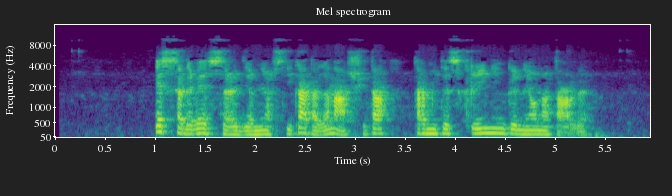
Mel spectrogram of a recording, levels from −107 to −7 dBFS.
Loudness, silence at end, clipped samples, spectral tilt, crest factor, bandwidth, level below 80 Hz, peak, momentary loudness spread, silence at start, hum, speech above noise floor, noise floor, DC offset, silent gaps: -20 LUFS; 0.6 s; under 0.1%; -5.5 dB/octave; 20 dB; 7.2 kHz; -54 dBFS; -2 dBFS; 5 LU; 1 s; none; 48 dB; -67 dBFS; under 0.1%; none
